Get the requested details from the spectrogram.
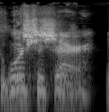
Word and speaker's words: Worcestershire: How do you say this word? It's Worcester. – It's Worcestershire. Worcestershire sauce.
